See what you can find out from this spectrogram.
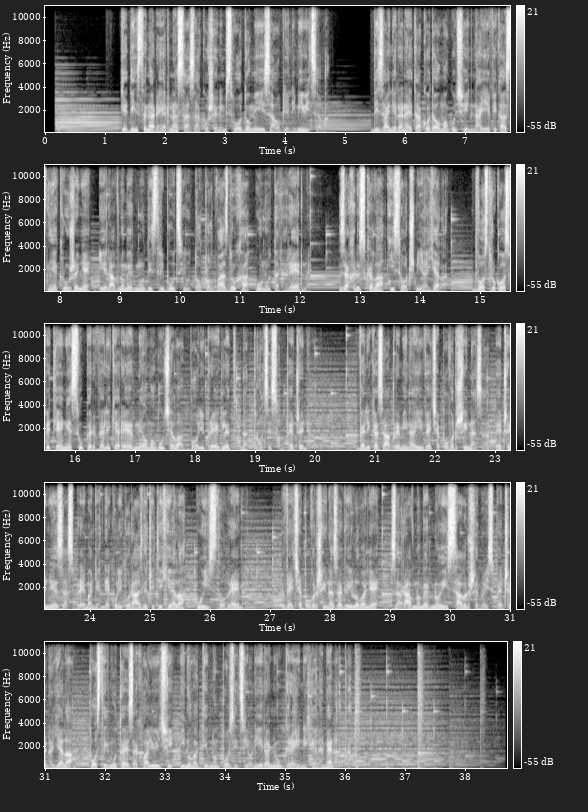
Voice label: best serbian corporate voice over male studio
